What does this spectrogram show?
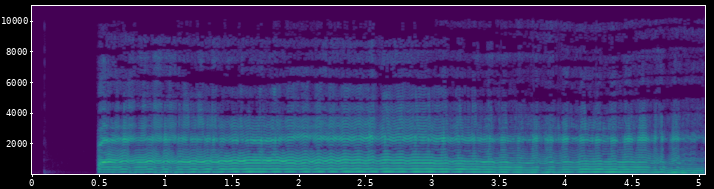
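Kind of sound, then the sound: vocal imitation, voice imitating sheep bleating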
